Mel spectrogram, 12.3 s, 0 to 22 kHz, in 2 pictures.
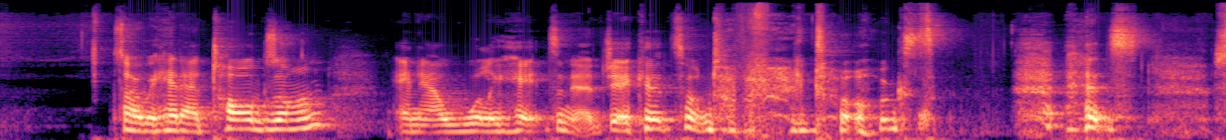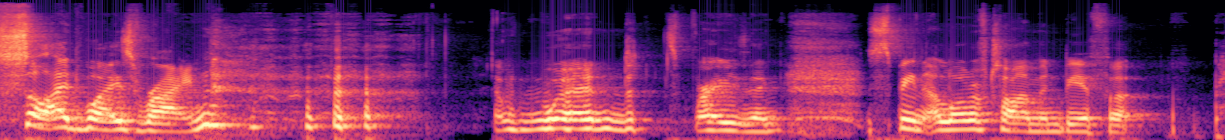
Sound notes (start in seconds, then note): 7.3 laughs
